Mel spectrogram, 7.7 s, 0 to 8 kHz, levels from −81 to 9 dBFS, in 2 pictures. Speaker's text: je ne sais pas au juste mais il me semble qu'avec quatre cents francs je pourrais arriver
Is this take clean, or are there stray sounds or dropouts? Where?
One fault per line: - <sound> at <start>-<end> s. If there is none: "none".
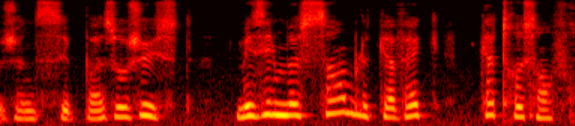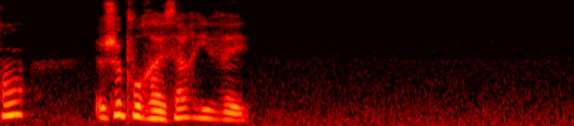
none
